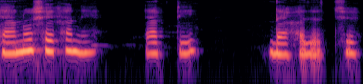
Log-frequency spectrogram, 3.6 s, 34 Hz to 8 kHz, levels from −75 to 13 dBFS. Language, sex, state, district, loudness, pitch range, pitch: Bengali, female, West Bengal, Cooch Behar, -15 LUFS, 250-295 Hz, 265 Hz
